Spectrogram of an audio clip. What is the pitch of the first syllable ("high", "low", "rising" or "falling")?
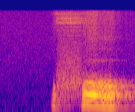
low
